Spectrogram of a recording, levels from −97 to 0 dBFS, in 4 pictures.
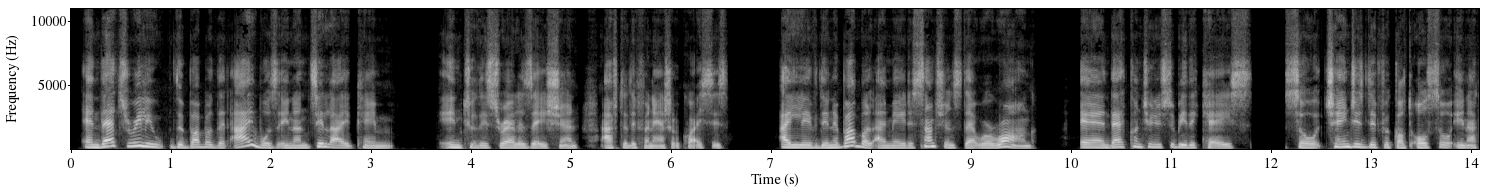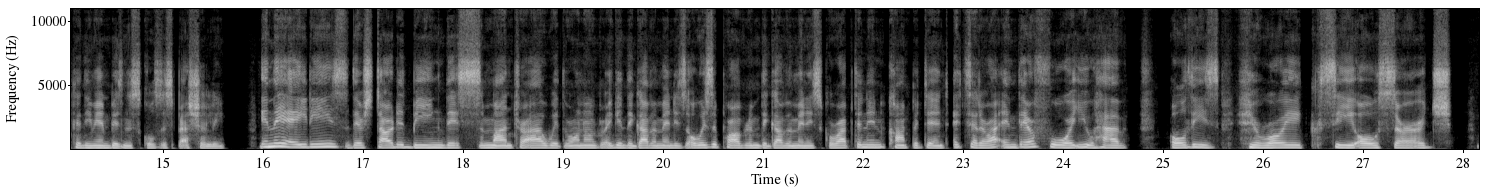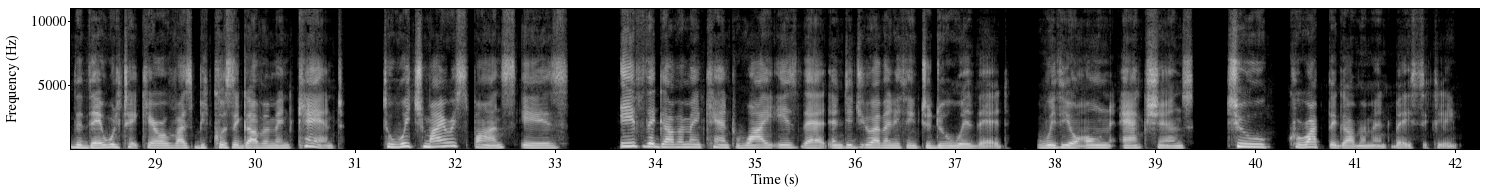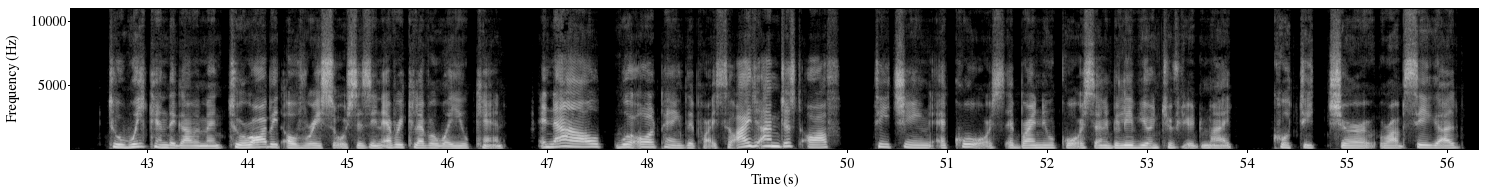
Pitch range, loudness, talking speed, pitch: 155-190 Hz, -25 LUFS, 180 wpm, 165 Hz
